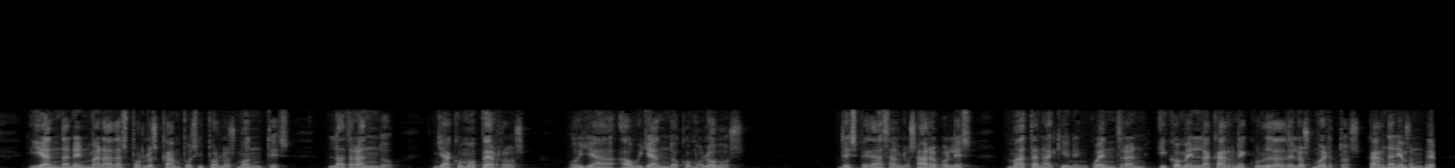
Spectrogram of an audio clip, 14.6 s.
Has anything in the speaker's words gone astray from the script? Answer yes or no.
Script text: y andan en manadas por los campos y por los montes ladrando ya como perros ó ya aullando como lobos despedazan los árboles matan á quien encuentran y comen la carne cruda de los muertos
yes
